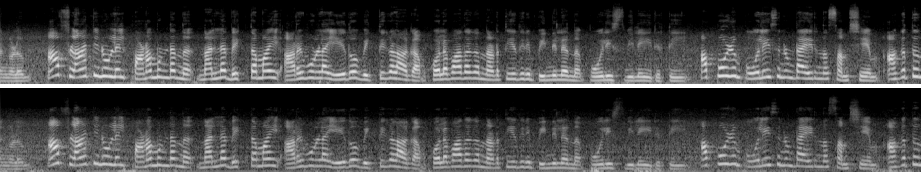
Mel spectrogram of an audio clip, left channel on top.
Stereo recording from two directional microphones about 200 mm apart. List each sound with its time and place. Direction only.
0.1 s a woman's voice: 25° left (ahead or behind)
